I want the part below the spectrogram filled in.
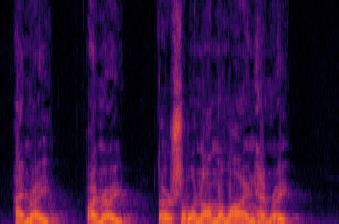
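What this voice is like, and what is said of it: Imitates another person's voice, badly. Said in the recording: “doing a bad Nixon impression”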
